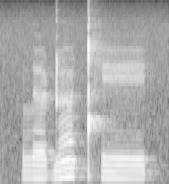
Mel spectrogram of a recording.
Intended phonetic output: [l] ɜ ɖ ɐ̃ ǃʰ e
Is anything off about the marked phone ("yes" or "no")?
no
